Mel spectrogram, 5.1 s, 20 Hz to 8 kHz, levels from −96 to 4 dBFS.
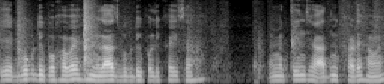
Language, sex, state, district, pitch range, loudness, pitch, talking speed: Chhattisgarhi, male, Chhattisgarh, Raigarh, 110-125 Hz, -21 LUFS, 120 Hz, 175 wpm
